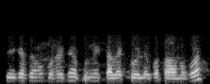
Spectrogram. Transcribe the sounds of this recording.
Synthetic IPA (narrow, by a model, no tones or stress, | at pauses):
tʰikasɛmõpɔtʰadĩapunikalɛkkoɹilabɔtawnɔpɔɹ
